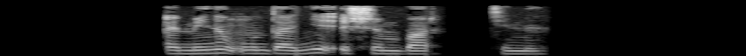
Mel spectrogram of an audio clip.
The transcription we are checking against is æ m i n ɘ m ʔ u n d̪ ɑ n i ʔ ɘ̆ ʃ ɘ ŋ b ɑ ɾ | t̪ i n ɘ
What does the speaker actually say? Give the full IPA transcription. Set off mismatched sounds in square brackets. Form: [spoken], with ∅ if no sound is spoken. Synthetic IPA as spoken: æ m i n ɘ [ŋ] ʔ u n d̪ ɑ n i ʔ ɘ̆ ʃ ɘ [m] b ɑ ɾ | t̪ i n ɘ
